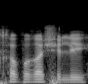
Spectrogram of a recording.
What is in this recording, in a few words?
female friend of mine in hebrew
